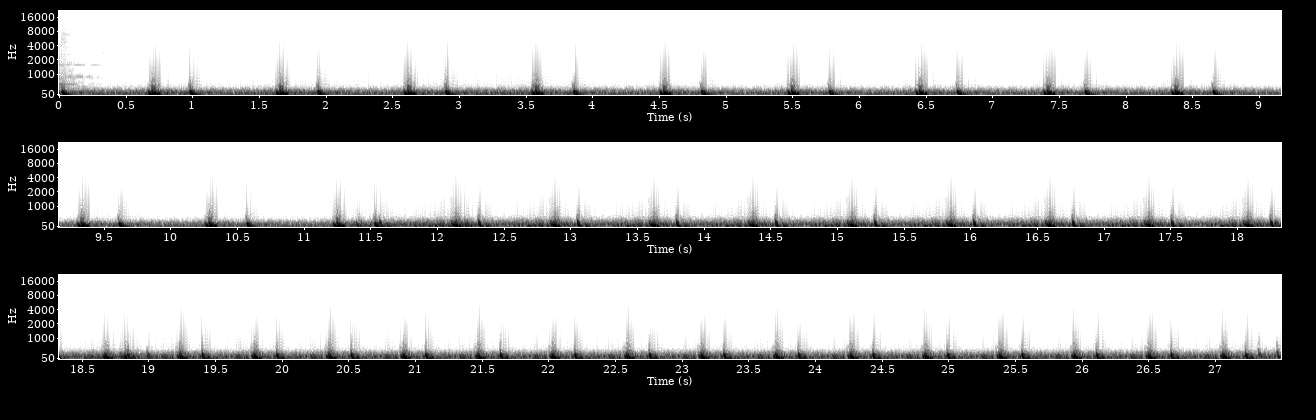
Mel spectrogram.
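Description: Heartbeat sound effect: a steady lub-dub pulse of low thumps, about one beat a second at first, then quicker and softer from about ten seconds in.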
